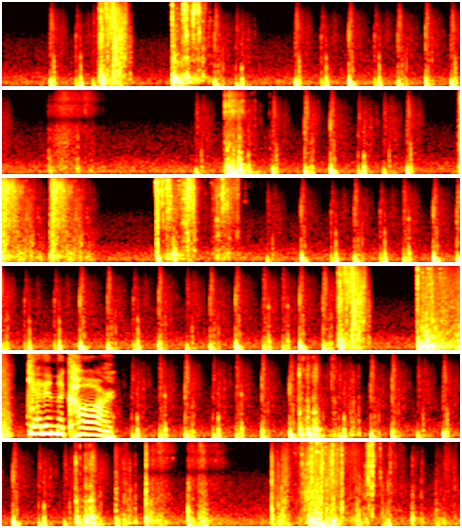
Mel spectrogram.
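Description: Footsteps thud quickly on wooden floors and stairs.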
